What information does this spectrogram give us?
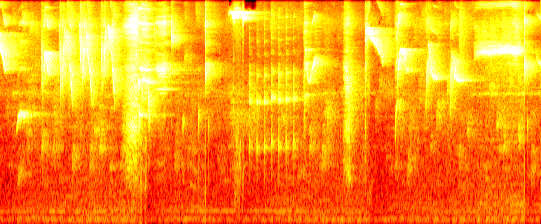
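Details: Black-winged starling, described as a rare exotic bird, singing a full, varied song of harsh squawks, buzzy chatter, stuttering notes and sharp high whistles, delivered in quick bursts with short gaps.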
